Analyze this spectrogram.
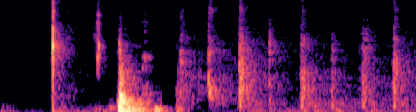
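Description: A short burst of hand clapping in applause for kicker Matthew Wright: sharp claps, with one heavier, fuller clap at the start, then a steady run of lighter, quicker ones fading slightly toward the end. No voices.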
